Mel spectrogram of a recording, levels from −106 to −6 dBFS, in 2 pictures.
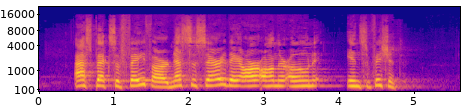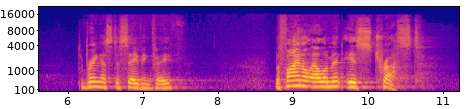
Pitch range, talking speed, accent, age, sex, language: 180-230 Hz, 120 wpm, American, 40-59, male, English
